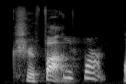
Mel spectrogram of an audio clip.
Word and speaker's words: 吃饭: 근데 보통 이게 발음이 자꾸 치로 될 때가 있거든요. 네. 으 발음으로. 치. – 吃饭 잘했어요.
